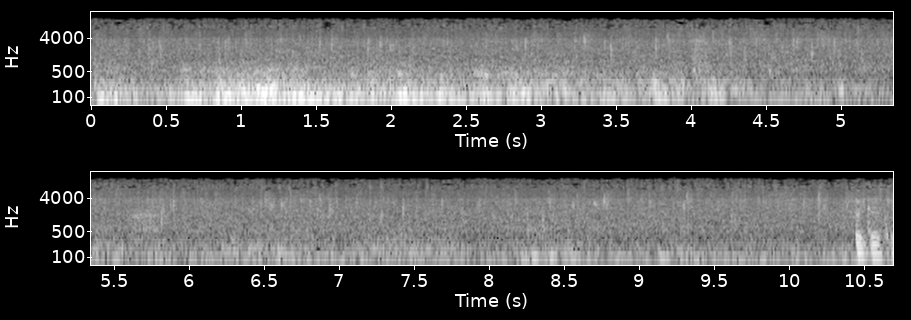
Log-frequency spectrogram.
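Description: Heavy rain falling steadily, with a low rumble of thunder in the first few seconds.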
